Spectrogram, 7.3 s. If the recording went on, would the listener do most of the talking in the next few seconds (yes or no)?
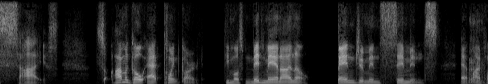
yes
